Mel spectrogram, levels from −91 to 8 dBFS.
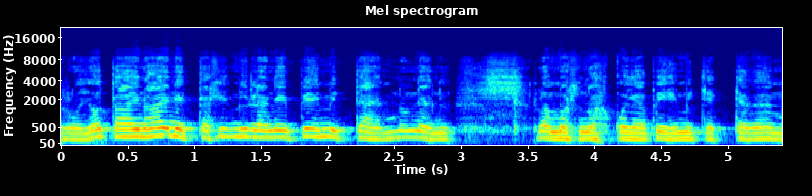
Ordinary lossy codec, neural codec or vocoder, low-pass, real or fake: none; vocoder, 44.1 kHz, 128 mel bands, Pupu-Vocoder; 19.8 kHz; fake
